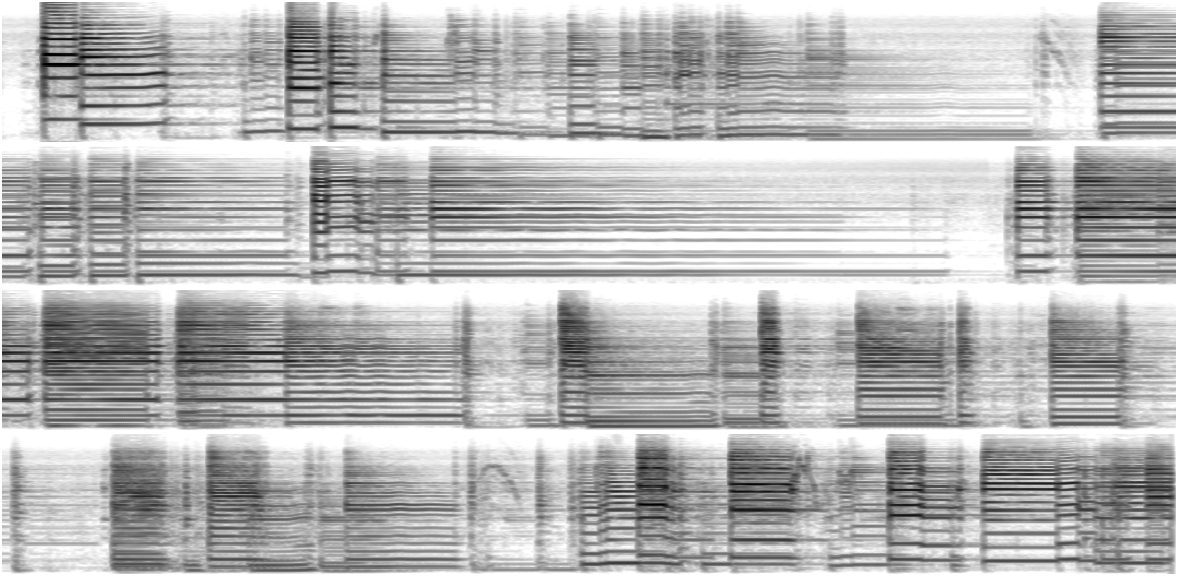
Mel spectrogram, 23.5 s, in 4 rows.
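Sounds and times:
Stratocaster electric guitar neck pickup with gain: 0.0s - 23.4s.

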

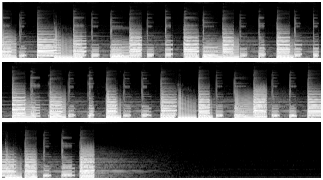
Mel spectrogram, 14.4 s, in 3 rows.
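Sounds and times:
electric piano: 0.0s - 11.4s.

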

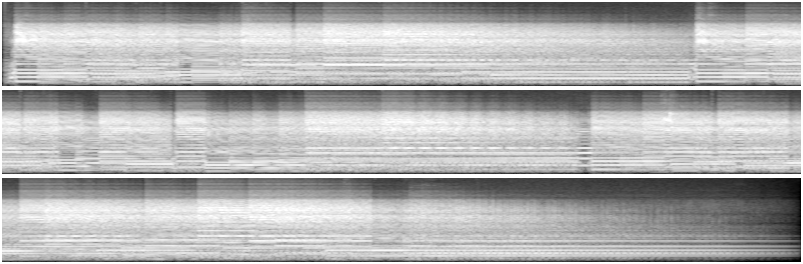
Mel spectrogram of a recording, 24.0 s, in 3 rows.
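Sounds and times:
Harley Benton ST 20HSS guitar crunch sound on middle and bridge pickup: 0.0s - 23.9s.

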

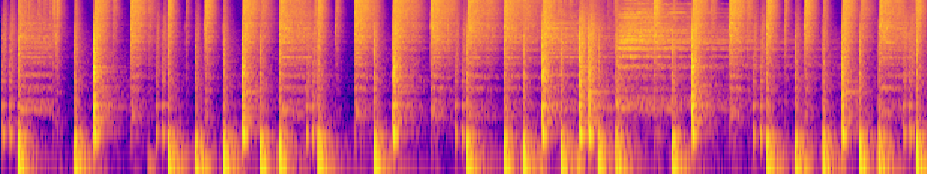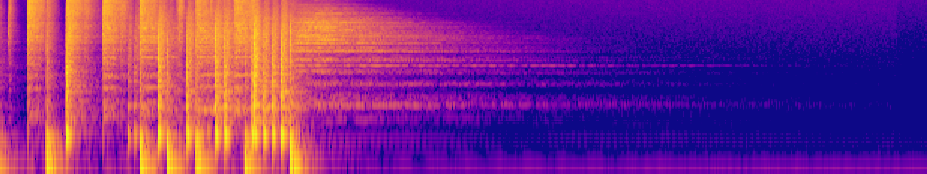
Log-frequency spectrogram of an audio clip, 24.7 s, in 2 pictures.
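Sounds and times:
drums through Rupert Neve Designs 5254: 0.0s - 18.3s.

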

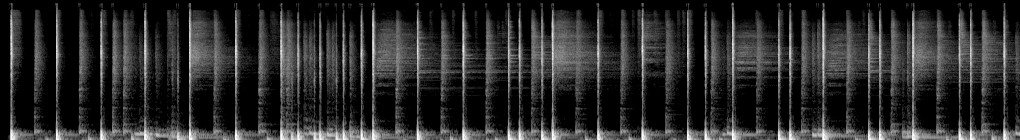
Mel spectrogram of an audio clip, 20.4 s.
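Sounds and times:
kick drum: 0.2s - 4.0s, 4.6s - 5.0s, 5.6s - 7.7s, 9.2s - 9.6s, 10.2s - 11.2s, 11.9s - 13.0s, 13.8s - 14.9s, 15.6s - 16.7s, 17.4s - 18.5s, 19.2s - 20.3s.

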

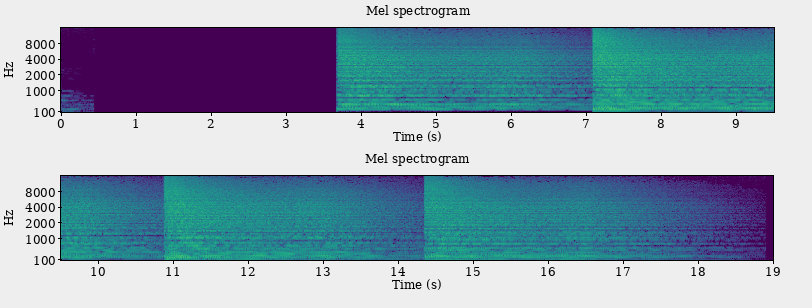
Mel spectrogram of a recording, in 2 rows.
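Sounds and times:
Roland VR-09 synthesizer: 3.7s - 18.5s.

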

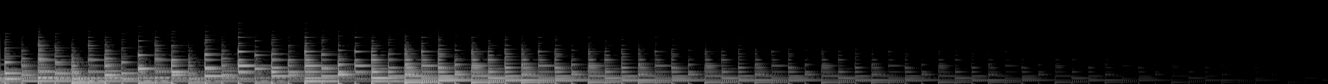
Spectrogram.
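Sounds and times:
iSEM clockwise arpeggio with delay effect: 0.0s - 9.3s.

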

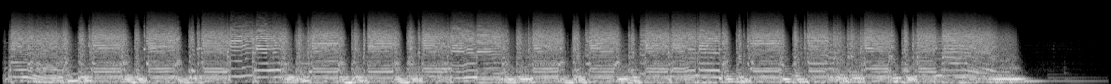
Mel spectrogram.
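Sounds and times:
electric guitar through Boss GT-10 R-Fier effect: 0.0s - 11.1s.

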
